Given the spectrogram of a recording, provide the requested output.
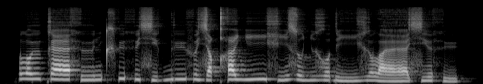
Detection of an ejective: absent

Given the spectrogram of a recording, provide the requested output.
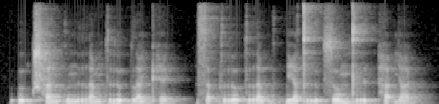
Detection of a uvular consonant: absent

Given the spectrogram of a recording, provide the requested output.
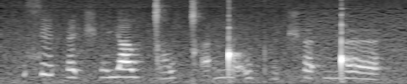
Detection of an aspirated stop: present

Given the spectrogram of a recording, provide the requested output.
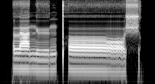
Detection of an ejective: absent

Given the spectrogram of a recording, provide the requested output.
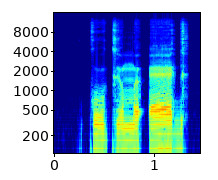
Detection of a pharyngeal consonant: absent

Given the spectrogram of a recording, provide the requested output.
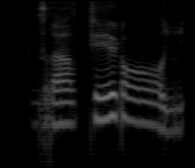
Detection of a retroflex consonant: present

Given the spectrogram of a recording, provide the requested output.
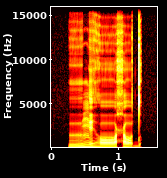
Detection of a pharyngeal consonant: present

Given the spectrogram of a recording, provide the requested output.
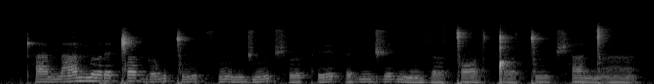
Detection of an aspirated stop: present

